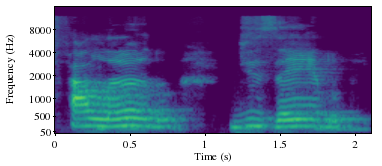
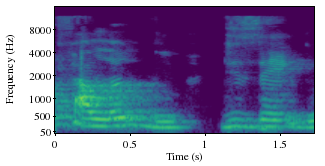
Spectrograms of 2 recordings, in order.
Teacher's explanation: há uma tendência de redução desse dígrafo ND, né, principalmente nas formas do gerúndio. Então, a gente diz falando, dizendo, e não falando, dizendo, né, traz uma certa nasalização.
